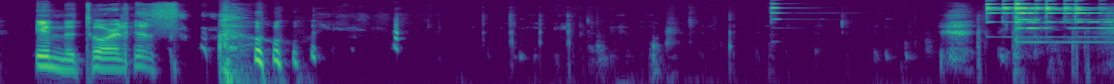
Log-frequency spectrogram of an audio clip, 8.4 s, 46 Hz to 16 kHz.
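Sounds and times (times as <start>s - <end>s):
speech: 0.3s - 2.4s
laughter: 0.9s - 5.7s
bright metallic bell ringing: 5.8s - 6.2s, 7.4s - 8.3s.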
